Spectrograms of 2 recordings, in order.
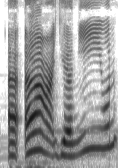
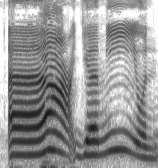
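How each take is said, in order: First: The second 'a' has a full glottal stop. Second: The second 'a' is softened, between stop and vowel. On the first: This is how the word is written. "tulisannya adalah" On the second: This is how the word is recited.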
